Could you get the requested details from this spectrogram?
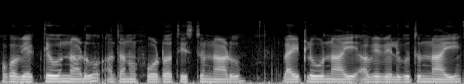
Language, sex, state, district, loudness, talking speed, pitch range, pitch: Telugu, male, Telangana, Mahabubabad, -16 LUFS, 130 wpm, 120-130 Hz, 125 Hz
